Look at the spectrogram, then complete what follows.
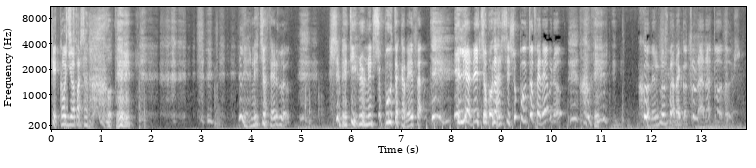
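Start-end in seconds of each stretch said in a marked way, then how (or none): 1.1-13.8 worked-up, frightened, agitated ranting, climbing in pitch. In a game scene after a man is made to kill himself, a companion gets worked up. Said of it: "cálmate".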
